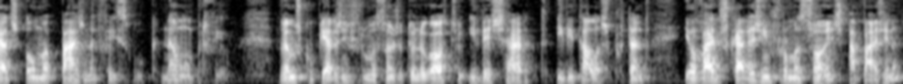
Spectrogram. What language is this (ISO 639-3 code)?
por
